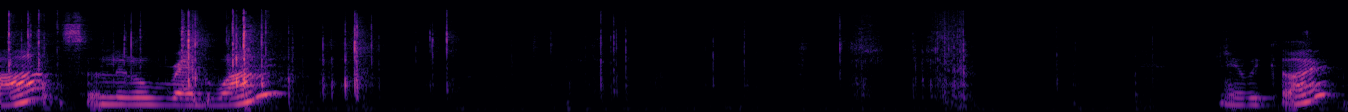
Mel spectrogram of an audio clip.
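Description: A plastic sheet crinkles and rustles as it is handled.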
